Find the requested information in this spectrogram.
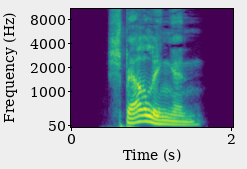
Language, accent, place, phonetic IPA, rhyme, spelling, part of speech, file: German, Germany, Berlin, [ˈʃpɛʁlɪŋən], -ɛʁlɪŋən, Sperlingen, noun, De-Sperlingen.ogg
- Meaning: dative plural of Sperling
